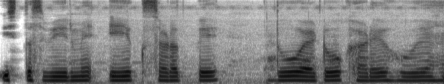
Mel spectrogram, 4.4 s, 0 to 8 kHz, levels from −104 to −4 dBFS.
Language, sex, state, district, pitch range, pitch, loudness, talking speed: Hindi, male, Uttar Pradesh, Lucknow, 140-150 Hz, 145 Hz, -14 LUFS, 150 wpm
